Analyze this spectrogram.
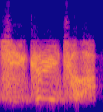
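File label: Korean bailout mood low, speech; War Thunder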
